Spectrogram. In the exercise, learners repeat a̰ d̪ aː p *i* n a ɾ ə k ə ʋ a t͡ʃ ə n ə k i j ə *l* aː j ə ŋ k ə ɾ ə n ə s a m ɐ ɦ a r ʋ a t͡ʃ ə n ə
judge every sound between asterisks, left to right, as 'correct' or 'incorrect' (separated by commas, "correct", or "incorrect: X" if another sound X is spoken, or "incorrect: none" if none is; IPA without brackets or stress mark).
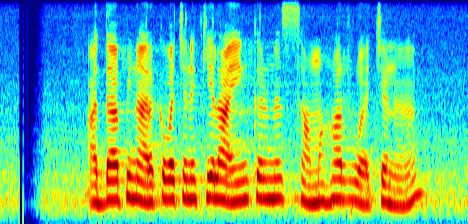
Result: correct, correct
